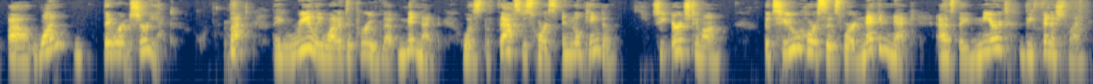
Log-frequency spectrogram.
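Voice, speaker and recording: A woman reading a children's story aloud as a storyteller, with animated, expressive delivery. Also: fairly high pitch, a little slow, echoey room. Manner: animated, acting out dialogue. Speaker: storyteller reading as a princess character.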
